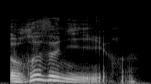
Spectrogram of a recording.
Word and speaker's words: revenir: Revenir, okay? Remember that is pronounced really like a.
